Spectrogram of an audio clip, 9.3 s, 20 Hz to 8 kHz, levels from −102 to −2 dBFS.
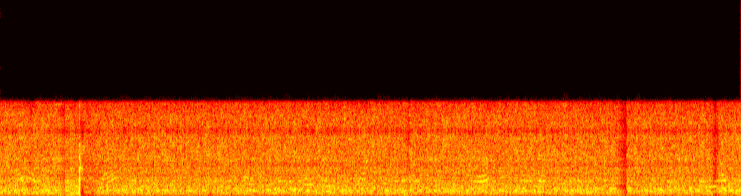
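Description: Coding with the GSM full-rate codec runs through the whole recording, consistent with a 13 kbps mobile link. The codec rebuilds the sound from a coarse vocal-tract model and sparse pulse excitation and discards everything above 4 kHz, so the speech sounds dull, buzzy and gravelly.

An echo leak is also present from start to finish. A loudspeaker-side echo canceller likely failed to suppress what its microphone picked up, sending a copy back about 0.38 s late. That echo sits at roughly the level of the direct speech or above it, doubling the voice that side played with a delayed copy.

Lost GSM frames first appear from 0.74 to 0.95 s. About 160 ms is missing across a 200 ms stretch, with the longest gap around 70 ms. The decoder repeats the last good frame, so the sound hangs as a rough metallic ring.

The same concealment recurs at 2.60 to 2.67 s and 5.06 to 5.13 s, each 60 ms long, then at 7.72 to 7.85 s, where 120 ms goes missing. 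Each gap is bridged by a brief held, tinny buzz instead of the real sound.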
